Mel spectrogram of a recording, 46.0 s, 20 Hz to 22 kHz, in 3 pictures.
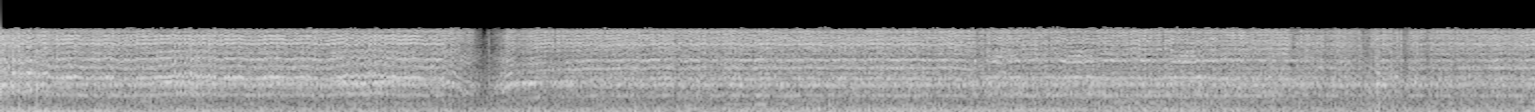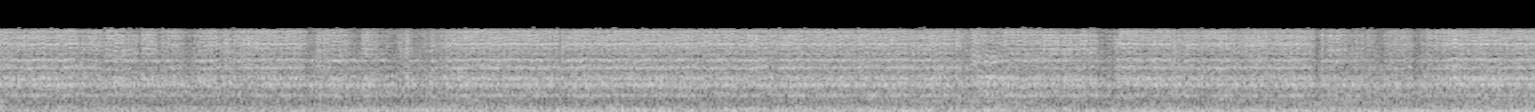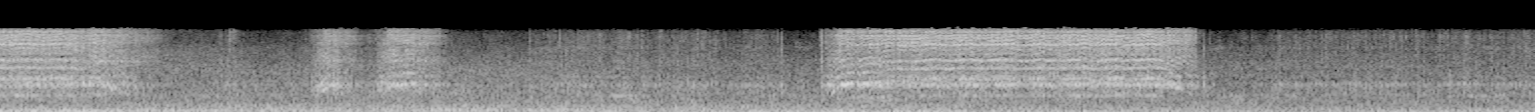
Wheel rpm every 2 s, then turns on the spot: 170, 160, 120, 160, 160, 160, 160, 160, 160, 160, 160, 160, 160, 160, 160, 130, 10, 30, 10, 80, 160, 40, 20.
36-38 42-46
